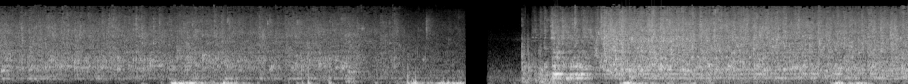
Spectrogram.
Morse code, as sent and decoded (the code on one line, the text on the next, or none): none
